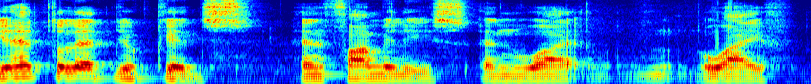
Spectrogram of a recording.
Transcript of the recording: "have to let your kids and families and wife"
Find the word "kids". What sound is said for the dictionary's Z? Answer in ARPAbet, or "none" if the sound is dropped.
S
